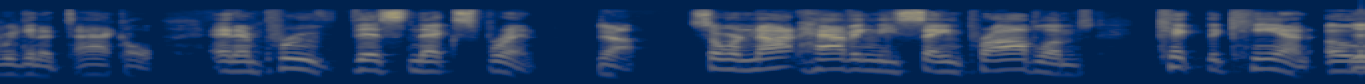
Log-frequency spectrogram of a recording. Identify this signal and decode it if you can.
Speech in English. There is no code.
